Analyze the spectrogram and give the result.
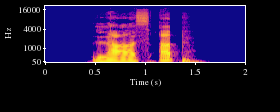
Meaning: first/third-person singular preterite of ablesen
- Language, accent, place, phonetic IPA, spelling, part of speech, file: German, Germany, Berlin, [ˌlaːs ˈap], las ab, verb, De-las ab.ogg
